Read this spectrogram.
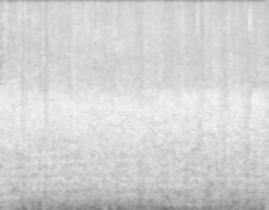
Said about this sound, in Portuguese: Só quem vive o melhor de Deus, aplauda ele, porque ele é digno.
